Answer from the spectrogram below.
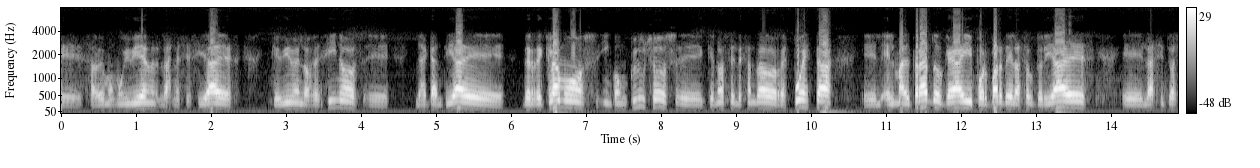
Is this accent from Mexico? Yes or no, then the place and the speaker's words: no; Buenos Aires, Argentina; nosotros decimos que sí, que somos todos porteños, no importa de dónde hayas venido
